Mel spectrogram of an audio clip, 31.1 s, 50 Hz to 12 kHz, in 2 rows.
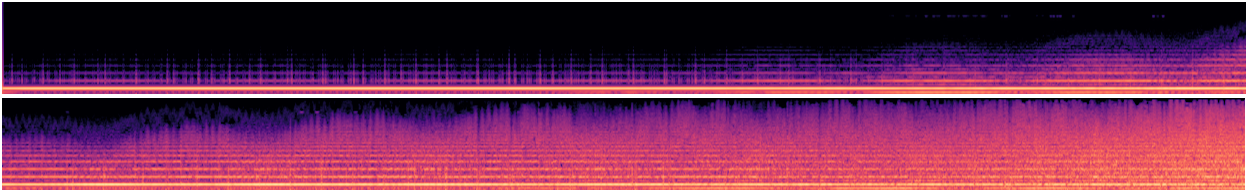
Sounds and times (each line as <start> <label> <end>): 5.8 droning oscillation which crescendos 31.0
